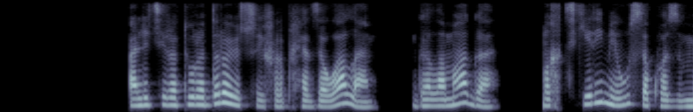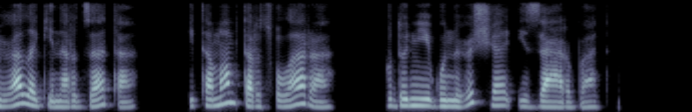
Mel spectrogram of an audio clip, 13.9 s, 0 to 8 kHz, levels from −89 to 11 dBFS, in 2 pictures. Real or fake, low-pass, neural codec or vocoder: fake; 7.2 kHz; codec, 24 kHz, 1.2 kbps, DualCodec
